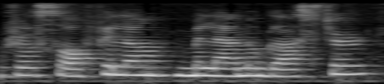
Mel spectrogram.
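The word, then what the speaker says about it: Drosophila melanogaster: एक फिगर दी हुई है बेसिकली फ्रूट फ्लाई की, जिसका साइंटिफिक नेम है ड्रोसोफिला मेलानोगास्टर. Okay, once again pronounce कर रही हूँ, ड्रोसोफिला मेलानोगास्टर, जिसको यूजुअली फ्रूट फ्लाई भी कहा जाता है.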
